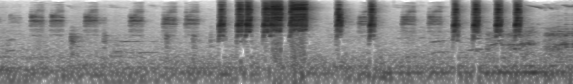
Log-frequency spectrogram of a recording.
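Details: Grey-cheeked bulbul for songbird training, style tagged beset ngepik: steady fast chattering of grating, broadband notes, several per second, building to a cluster of very loud rasps midway, then continuing evenly.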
